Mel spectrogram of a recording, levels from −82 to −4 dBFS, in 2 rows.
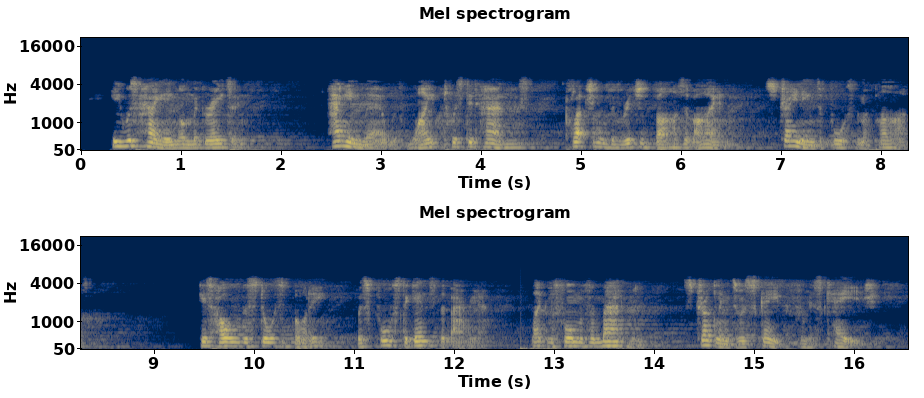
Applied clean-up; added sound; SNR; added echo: none; none; none; reverberation time 2.1 s.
